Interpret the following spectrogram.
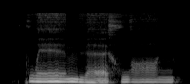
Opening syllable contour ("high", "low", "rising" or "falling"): high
